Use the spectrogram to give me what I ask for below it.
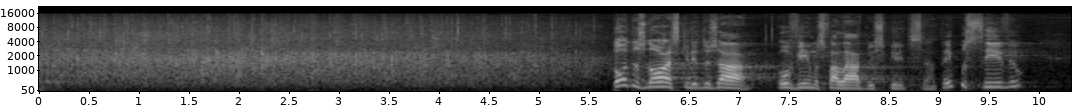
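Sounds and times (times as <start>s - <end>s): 
audience applauding: 0.0s - 5.7s
speech: 5.8s - 9.9s.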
